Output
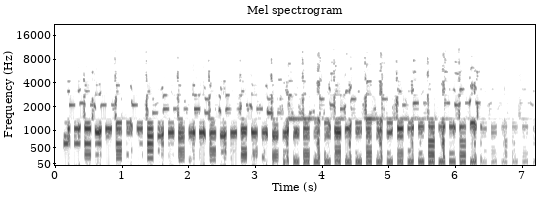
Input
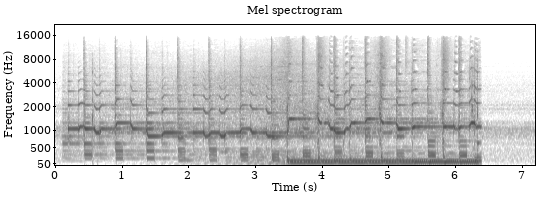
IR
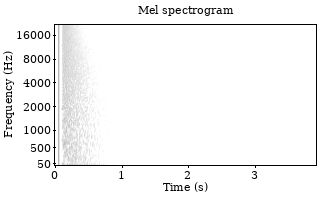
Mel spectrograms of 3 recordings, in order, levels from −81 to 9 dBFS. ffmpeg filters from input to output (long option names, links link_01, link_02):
-filter_complex "[0:a]afftfilt=real='re*gte(hypot(re,im),0.0501)':imag='im*gte(hypot(re,im),0.0501)':win_size=1024:overlap=0.75,acontrast=56,equalizer=frequency=160:width_type=o:width=0.33:gain=-9,equalizer=frequency=630:width_type=o:width=0.33:gain=10,equalizer=frequency=1000:width_type=o:width=0.33:gain=8,acrossover=split=240|4200[link_01][link_02][link_03];[link_01]acompressor=threshold=-37dB:ratio=4[link_04];[link_03]acompressor=threshold=-46dB:ratio=4[link_05];[link_04][link_02][link_05]amix=inputs=3:normalize=0,equalizer=frequency=1200:width_type=o:width=0.33:gain=-7,aphaser=in_gain=1:out_gain=1:delay=1.1:decay=0.38:speed=0.7:type=triangular,asplit=2[link_06][link_07];[link_07]adelay=1153,lowpass=frequency=1500:poles=1,volume=-23.5dB,asplit=2[link_08][link_09];[link_09]adelay=1153,lowpass=frequency=1500:poles=1,volume=0.36[link_10];[link_06][link_08][link_10]amix=inputs=3:normalize=0,alimiter=level_in=5dB:limit=-1dB:release=50:level=0:latency=1,afftfilt=real='re*gt(sin(2*PI*6.4*pts/sr)*(1-2*mod(floor(b*sr/1024/1400),2)),0)':imag='im*gt(sin(2*PI*6.4*pts/sr)*(1-2*mod(floor(b*sr/1024/1400),2)),0)':win_size=1024:overlap=0.75,volume=-7dB"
